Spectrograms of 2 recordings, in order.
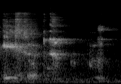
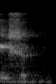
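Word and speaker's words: عيسى: Well, they pronounce it Issa. The Muslims pronounce it as Isa, not Esau. It's Issa.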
